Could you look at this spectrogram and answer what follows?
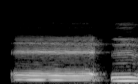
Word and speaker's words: ü: Bu V bağlacı arkadaşlar Farisi Farisi terkiplerde Ü veya Vü şeklinde okunuyor. Ne zaman Ü kendisinden önceki kelimenin son harfi ünsüz ise, mesela dal ünsüz, o zaman Ü. Fakat kendisinden önceki kelimenin son harfi ünlü ise Vü şeklinde.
